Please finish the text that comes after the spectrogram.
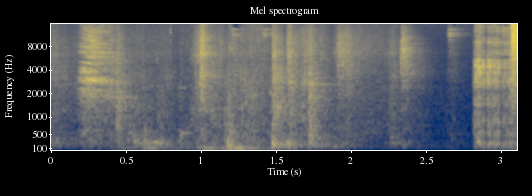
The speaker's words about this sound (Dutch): Oh, de hond. Oh, Lola. Nee, de, en de hond de kabel doorbeet.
